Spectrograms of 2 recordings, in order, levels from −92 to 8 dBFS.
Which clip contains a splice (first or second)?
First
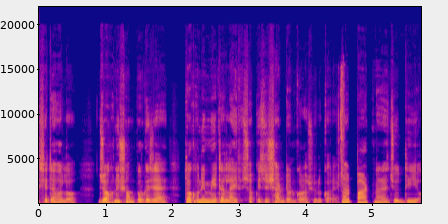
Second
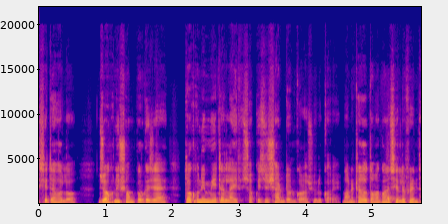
first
